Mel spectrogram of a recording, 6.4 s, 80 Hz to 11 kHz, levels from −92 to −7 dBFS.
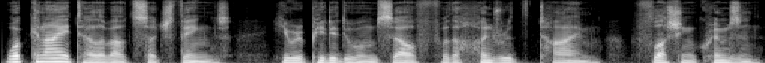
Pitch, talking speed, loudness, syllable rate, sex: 105 Hz, 160 wpm, -20 LUFS, 4.1 syllables/s, male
